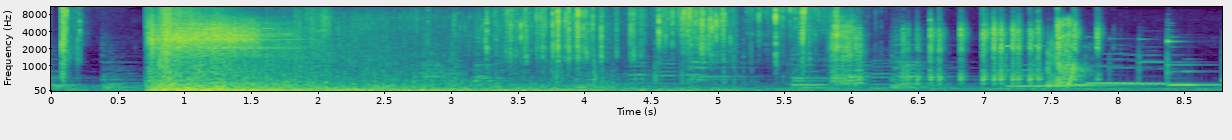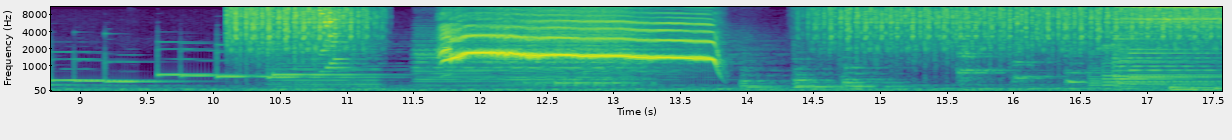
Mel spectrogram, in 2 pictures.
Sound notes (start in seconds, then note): 10.1 teeth chattering; 11.6 screams; 14.5 shivering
